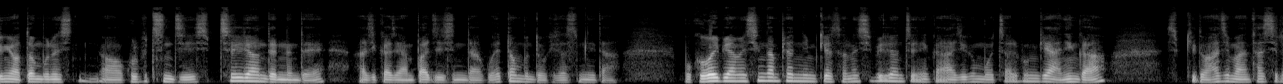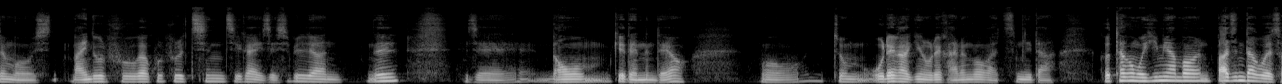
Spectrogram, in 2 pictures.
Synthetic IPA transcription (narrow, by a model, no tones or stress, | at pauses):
uŋeʌt͈ʌnbunɯnʌkoɭpʰut͡ɕʰind͡ʑiɕʰi̥p̚t͡ɕʰiʎːʌndwe̞nːɯnde̞a̰d͡ʑik͈̚ad͡ʑianp͈ad͡ʑiɕʰindaɡohe̞t̚t͈ʌnbundoke̞ɕʰʌs͈ɯmɲida | mwʌkɯɡʌɭpiɦamjʌnɕʰinɡampʰjʌɲːimk͈e̞sʰʌnɯnɕʰibiʎːʌnt͡ɕ͈ḛɲik͈a̰nad͡ʑiɡɯnmwʌt͡ɕ͈a̰ɭbunɡe̞aɲinɡa | ɕʰi̥p̚k͈idoɦad͡ʑimansʰaɕʰiɾɯnmwʌmaindɡʰuɭpʰuɡakʰuɭpʰuɭt͡ɕʰind͡ʑiɡaid͡ʑe̞ɕʰibiʎːʌn | nɯɭ | id͡ʑe̞nʌmk͈edwe̞nɯnde̞jo | mwʌt͡ɕomo̰ɾe̞kaɡinoɾe̞kanɯnɡʌk͈at̚s͈ɯmɲida | kɯɾʌtʰaɡomwʌçimihambʌnp͈a̰d͡ʑindaɡoɦe̞sʰʌ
